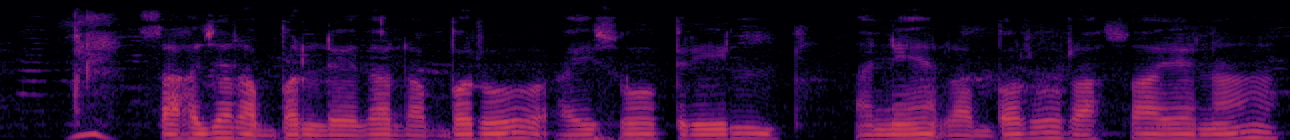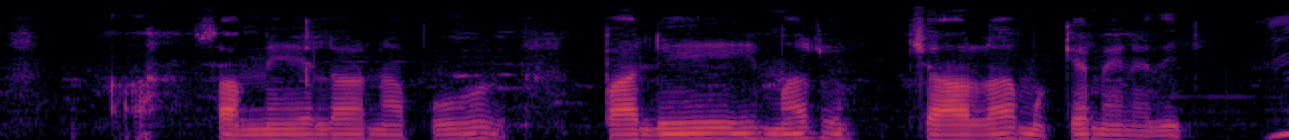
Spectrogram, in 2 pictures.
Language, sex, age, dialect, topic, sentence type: Telugu, male, 18-24, Central/Coastal, agriculture, statement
